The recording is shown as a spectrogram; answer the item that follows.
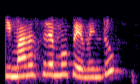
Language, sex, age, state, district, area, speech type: Assamese, female, 18-30, Assam, Jorhat, urban, conversation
